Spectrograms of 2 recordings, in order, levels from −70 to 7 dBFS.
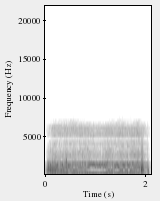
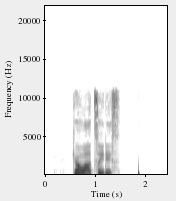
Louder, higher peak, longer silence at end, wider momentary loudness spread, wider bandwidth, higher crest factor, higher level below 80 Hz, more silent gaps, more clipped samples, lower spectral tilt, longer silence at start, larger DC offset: second, -29 LUFS vs -20 LUFS; second, -12 dBFS vs -4 dBFS; second, 0 s vs 0.95 s; second, 2 LU vs 22 LU; about the same, 10.5 kHz vs 11.5 kHz; about the same, 16 dB vs 18 dB; second, -66 dBFS vs -50 dBFS; neither; neither; second, -3.5 dB/octave vs -5 dB/octave; second, 0 s vs 0.55 s; neither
